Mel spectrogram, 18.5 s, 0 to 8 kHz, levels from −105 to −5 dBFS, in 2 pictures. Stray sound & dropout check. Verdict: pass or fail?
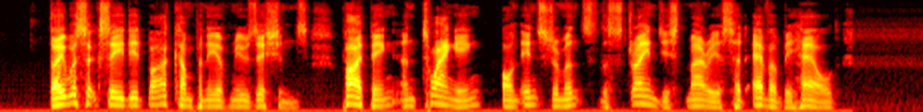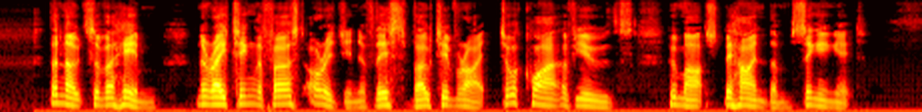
pass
